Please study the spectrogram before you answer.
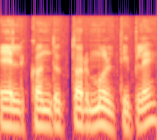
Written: bundle

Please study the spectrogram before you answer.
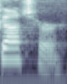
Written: gutter

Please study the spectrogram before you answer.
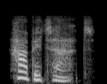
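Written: habitat

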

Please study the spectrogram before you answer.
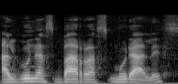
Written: wall bars

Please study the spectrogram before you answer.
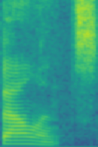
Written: valance

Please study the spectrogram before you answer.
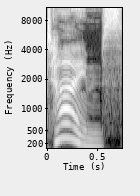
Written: times

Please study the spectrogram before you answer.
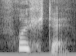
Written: fruit

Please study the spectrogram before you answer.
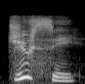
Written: juicy

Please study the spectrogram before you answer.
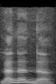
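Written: pineapple

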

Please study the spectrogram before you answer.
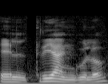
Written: triangle

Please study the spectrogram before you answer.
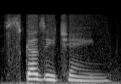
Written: SCSI chain

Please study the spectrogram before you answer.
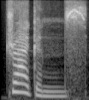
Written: dragons

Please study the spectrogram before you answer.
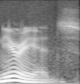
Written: Nereids

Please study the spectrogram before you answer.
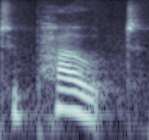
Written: pout

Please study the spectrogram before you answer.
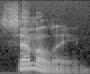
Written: Semele

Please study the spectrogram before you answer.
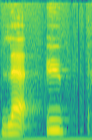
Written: plume

